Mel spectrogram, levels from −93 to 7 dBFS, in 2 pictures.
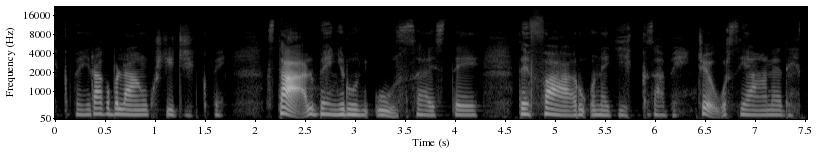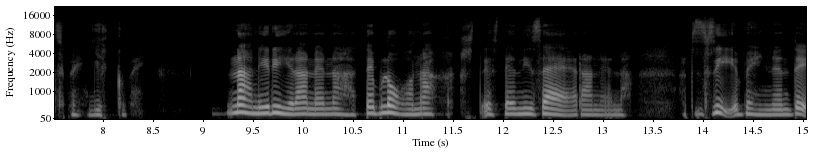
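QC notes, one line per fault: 9.95–11.58 s, repeated stalls (stutter): Twelve times the buffer ran dry, the longest for 83 ms. The receiver stretched the last sound, so speech drags.
12.41–13.07 s, jitter buffer slow-down: Repeated pitch periods added 58 ms. Speech plays at 92% speed, same pitch, sounding drawn out while the buffer refills.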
